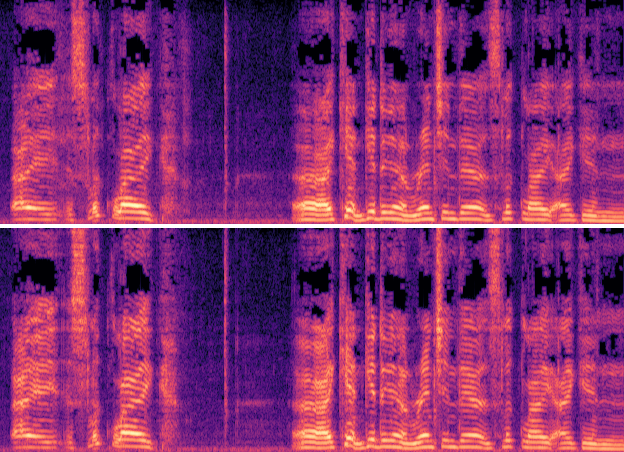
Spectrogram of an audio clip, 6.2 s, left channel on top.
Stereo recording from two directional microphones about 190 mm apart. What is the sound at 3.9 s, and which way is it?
Speech, 20° right (ahead or behind).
